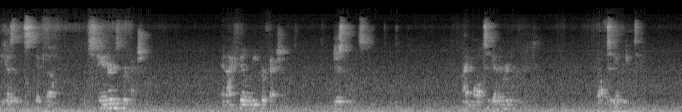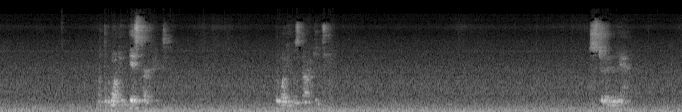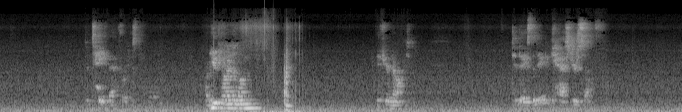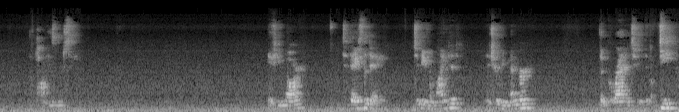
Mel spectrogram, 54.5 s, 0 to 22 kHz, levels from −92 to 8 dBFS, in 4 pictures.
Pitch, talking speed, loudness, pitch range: 100 Hz, 80 wpm, -21 LUFS, 85-130 Hz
